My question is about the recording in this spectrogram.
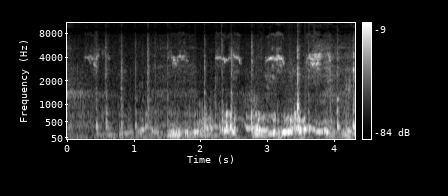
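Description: Racing pigeons cooing: repeated low coos begin about one and a half seconds in, with short faint high chirps and a few light clicks among them.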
